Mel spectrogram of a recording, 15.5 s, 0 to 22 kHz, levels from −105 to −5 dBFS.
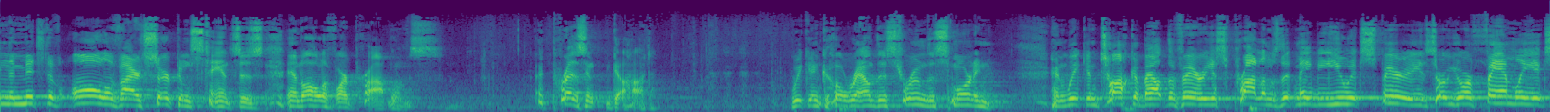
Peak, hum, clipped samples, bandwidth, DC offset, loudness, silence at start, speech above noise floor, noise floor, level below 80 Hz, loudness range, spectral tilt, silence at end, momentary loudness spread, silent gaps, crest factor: -10 dBFS; none; under 0.1%; 14 kHz; under 0.1%; -27 LUFS; 0 s; 31 dB; -58 dBFS; -66 dBFS; 8 LU; -3 dB/octave; 0 s; 11 LU; none; 18 dB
